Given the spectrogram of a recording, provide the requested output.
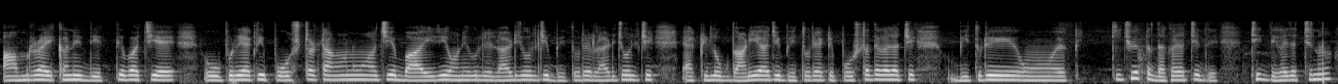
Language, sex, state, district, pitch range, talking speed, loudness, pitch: Bengali, female, West Bengal, Paschim Medinipur, 195-215 Hz, 165 wpm, -16 LUFS, 205 Hz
